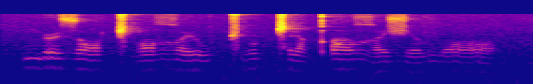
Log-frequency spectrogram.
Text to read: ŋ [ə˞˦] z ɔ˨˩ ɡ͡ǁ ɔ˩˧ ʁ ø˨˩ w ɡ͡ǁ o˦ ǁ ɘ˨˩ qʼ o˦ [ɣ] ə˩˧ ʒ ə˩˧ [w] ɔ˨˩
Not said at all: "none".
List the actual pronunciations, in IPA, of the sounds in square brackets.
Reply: ə˞˦, ʁ, v

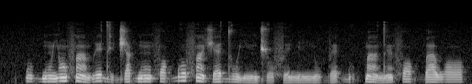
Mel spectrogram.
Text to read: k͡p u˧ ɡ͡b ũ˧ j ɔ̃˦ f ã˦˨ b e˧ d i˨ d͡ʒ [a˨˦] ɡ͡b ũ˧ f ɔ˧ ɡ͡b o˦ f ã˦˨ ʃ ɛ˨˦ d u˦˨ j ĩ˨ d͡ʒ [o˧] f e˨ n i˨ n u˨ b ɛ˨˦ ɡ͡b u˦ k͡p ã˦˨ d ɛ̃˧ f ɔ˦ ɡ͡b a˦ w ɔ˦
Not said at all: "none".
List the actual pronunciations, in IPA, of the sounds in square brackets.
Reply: a˨˦, o˨

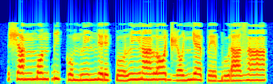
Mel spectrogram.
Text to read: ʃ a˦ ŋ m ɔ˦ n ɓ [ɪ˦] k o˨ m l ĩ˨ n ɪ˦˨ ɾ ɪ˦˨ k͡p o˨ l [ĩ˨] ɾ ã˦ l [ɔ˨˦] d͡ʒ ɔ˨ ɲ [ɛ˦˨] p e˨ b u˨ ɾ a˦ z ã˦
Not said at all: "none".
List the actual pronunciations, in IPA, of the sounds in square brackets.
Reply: i˦, ĩ˦, ɔ˦, ɛ˦˨

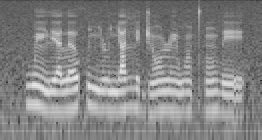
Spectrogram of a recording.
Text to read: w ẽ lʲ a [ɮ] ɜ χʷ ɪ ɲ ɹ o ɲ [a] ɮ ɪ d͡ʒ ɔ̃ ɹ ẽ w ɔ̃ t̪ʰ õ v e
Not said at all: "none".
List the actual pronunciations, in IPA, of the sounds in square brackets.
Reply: l, a

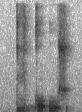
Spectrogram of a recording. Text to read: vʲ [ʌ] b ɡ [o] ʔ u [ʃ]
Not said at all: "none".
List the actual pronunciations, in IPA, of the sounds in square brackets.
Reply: ʌ, o, ʃ

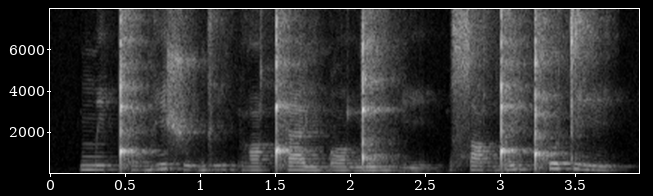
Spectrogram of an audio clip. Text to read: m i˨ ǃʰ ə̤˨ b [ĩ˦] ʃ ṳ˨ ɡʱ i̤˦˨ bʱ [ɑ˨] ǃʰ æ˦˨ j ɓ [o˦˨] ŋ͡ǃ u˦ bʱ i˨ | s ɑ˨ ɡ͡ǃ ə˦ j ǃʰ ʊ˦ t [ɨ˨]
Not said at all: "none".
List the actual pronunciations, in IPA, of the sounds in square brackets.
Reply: i˦, ɑ˨, ɔ˦˨, i˨

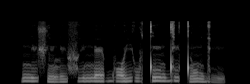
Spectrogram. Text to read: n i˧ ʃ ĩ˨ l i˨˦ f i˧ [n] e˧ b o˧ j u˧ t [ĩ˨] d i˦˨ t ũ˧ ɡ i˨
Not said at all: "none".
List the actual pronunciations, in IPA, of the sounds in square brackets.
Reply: n, ĩ˦

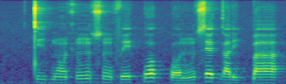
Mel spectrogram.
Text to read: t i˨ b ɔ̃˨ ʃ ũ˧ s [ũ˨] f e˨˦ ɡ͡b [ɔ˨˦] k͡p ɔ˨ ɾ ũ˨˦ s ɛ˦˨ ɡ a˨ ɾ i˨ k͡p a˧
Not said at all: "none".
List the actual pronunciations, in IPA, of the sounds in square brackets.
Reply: ũ˨, ɔ˦˨

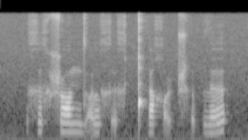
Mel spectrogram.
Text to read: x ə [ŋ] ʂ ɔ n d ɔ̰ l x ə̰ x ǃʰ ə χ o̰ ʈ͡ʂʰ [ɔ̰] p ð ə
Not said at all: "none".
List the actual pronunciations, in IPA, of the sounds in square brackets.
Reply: x, ə̰

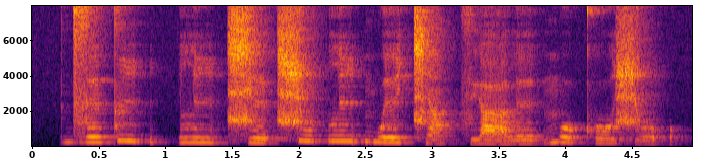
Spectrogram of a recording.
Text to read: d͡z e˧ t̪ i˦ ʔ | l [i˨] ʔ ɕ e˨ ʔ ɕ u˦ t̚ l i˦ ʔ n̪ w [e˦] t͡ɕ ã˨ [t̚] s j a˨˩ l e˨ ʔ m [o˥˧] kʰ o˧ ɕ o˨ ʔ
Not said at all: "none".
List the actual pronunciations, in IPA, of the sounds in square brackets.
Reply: i˨, e˧, t̚, o˥˧

